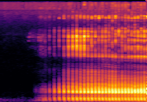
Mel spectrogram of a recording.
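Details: Cane Corso named Larissa snoring in her peculiar style, a low rattling snore that swells from soft to loud and keeps going as a fast, regular train of guttural pulses.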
